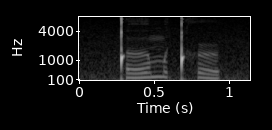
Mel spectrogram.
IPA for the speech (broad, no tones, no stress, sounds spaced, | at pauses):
ǃ əː m ə ǃʰ ə˞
